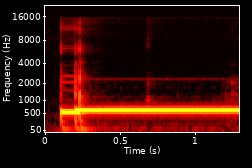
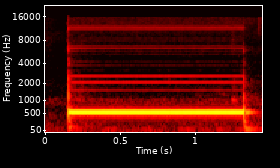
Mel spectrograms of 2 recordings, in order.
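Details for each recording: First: you can hear that that's a very pure sine wave Second: Penny organ (Arduino, touch sensor, four digitally controlled oscillators) playing a single held note from the first DCO, which has a faint buzzy edge instead of a pure sine; the second oscillator sounds pure.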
